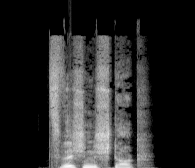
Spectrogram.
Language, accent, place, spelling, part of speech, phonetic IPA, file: German, Germany, Berlin, Zwischenstock, noun, [ˈt͡svɪʃn̩ˌʃtɔk], De-Zwischenstock.ogg
- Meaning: mezzanine, entresol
